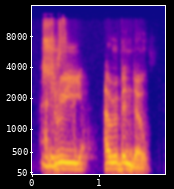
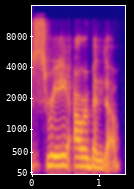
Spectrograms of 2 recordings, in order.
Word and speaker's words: Aurobindo: So in your book, um, you quote, I'm going to say this wrong, Sui Sri Oro yeah. – Bendino. – Bendino? – Sri Aurobindo. – Aurobindo. Okay, Sri Aurobindo.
